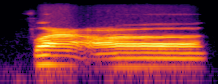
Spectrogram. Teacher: یہاں عین مشدد ہے اور مشدد حرف کو ہم 2 مرتبہ پڑھتے ہیں، ایک مرتبہ اپنے سے پہلے والے متحرک حرف سے ملا کر اور دوسری مرتبہ خود اپنی حرکت کے مطابق ذرا رک کر۔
